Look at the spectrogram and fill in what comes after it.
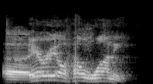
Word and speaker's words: Ariel Helwani: But MMA expert Ariel, well, is that how you say his name? – Ariel Helwani. – Helwani, he actually handicapped a fight.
